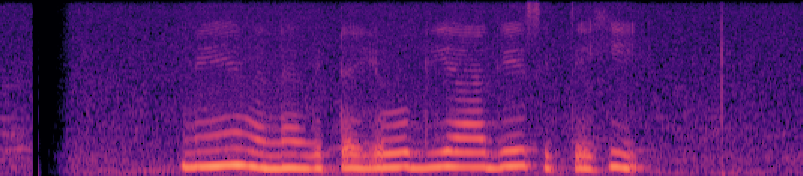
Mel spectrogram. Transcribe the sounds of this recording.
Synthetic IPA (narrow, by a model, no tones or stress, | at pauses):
meːʋənəʋiʈəjoːɡijaːɡesit̪ehi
